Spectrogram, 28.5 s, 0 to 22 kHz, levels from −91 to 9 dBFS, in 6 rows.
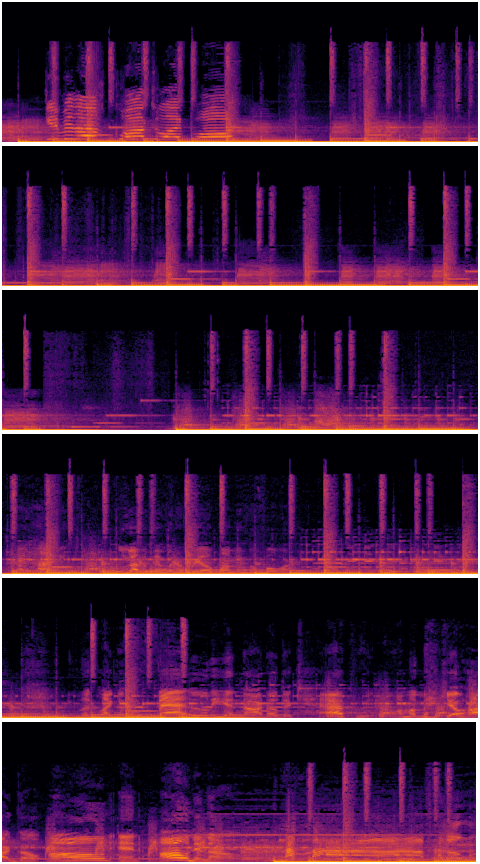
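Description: No technical faults can be heard anywhere in the recording.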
